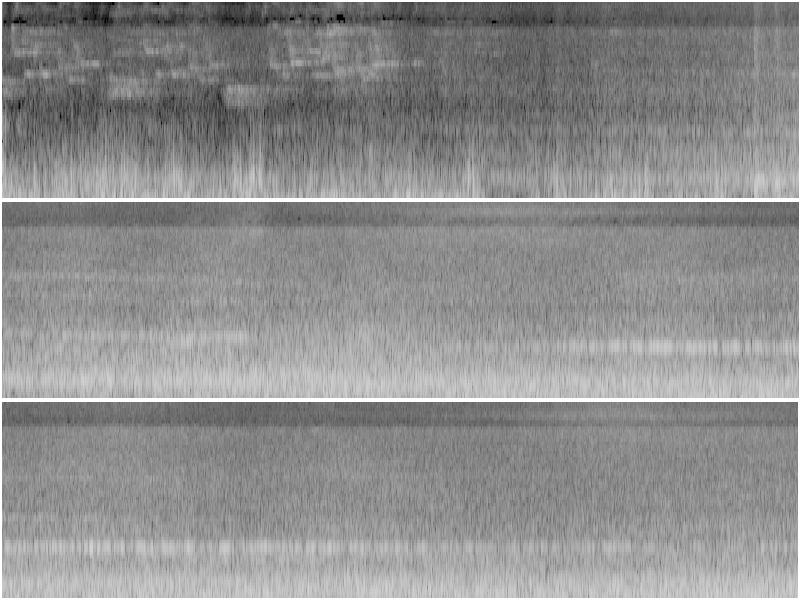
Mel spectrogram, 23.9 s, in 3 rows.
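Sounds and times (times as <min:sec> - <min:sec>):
electric train rumbling in: 0:03.4 - 0:23.9
train high whine: 0:05.2 - 0:23.9.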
